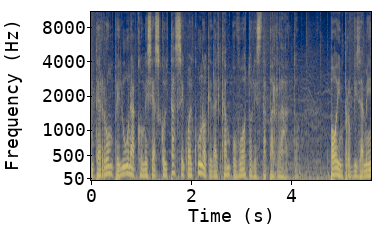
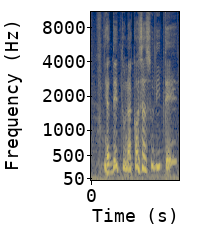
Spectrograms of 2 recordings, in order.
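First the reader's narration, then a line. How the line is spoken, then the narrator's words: Said while laughing. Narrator (Italian): Luna, sempre ridendo, gli dice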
